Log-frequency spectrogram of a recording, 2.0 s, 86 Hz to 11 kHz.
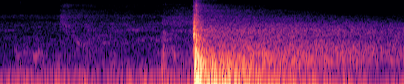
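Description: The trunk lid of a 2013 Chevrolet Camaro ZL1 slammed shut about a second in: one loud, sharp bang that trails off over about a second, the lid closing solidly.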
